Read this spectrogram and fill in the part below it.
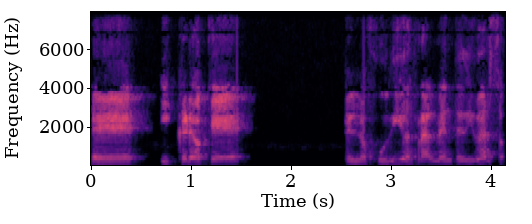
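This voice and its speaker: Bright and sharp in tone, a man speaks at a fairly slow pace with a medium pitch. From Argentina. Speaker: rabbi and political scientist. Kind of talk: radio interview.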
